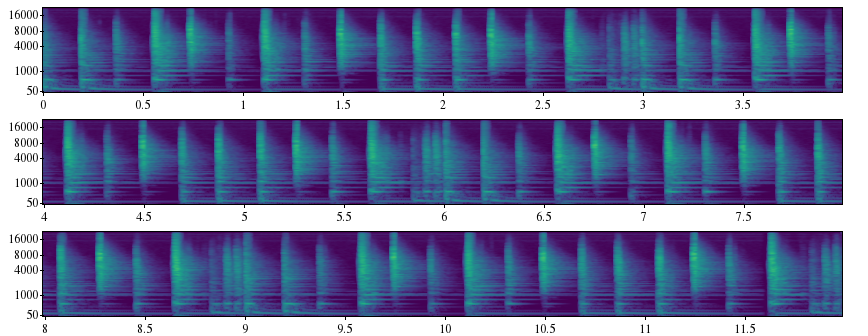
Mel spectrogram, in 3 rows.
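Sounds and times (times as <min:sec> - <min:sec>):
dhol drum loop: 0:00.0 - 0:11.9.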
